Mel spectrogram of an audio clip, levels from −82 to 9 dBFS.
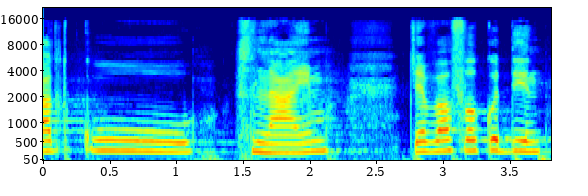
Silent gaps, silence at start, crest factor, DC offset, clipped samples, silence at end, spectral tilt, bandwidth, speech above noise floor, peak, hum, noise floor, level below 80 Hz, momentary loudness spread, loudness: none; 0 s; 18 dB; under 0.1%; under 0.1%; 0 s; -3.5 dB/octave; 15.5 kHz; 23 dB; 0 dBFS; none; -39 dBFS; -44 dBFS; 18 LU; -17 LUFS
